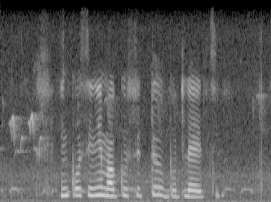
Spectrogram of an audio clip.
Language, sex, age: Afrikaans, female, 19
